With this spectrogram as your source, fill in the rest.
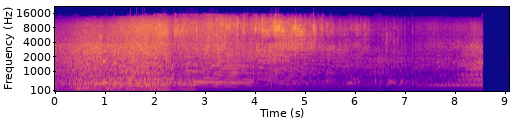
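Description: Race car from the Goodwood Festival of Speed, a McLaren with an exposed exhaust system originally powered by a Ford HB Cosworth engine, roars loudly past with a revving, accelerating engine that fades toward the end.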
